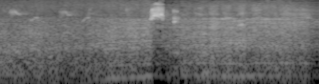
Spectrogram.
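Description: Steady outdoor background noise, with one short, sharp, high-pitched sound just over a second in.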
